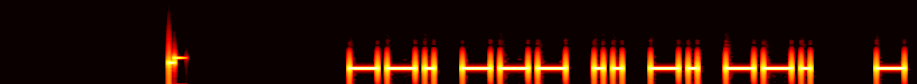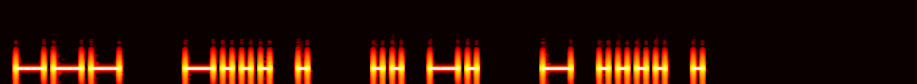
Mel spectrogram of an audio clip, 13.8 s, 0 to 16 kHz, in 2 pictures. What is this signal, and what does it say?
Morse code, heard as a keyed tone, about 17 wpm, 700 Hz. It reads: GOING TO BE IN THE
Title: Sets of 5 Words Encore 17wpm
